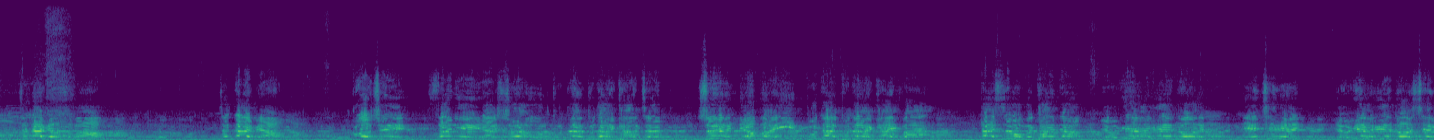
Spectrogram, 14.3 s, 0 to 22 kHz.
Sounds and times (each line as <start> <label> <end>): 0.0 Protest 2.3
